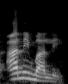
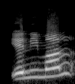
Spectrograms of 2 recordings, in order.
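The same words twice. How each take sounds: First: অ্যানিমালে said "ah-nee-MAH-le", final e sounded; Italian pronunciation. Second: অ্যানিমাল said the English way, opening on "e", no final vowel; English pronunciation. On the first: Teacher comparing Italian with English for students, Italian pronunciation. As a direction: open on a clear "a" and end অ্যানিমালে on "le". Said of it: "Italian ভাষায় বলা হচ্ছে". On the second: Teacher comparing English with Italian for students, English pronunciation. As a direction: say অ্যানিমাল as English "ENimal", ending on the l. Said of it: "English ভাষায় কি বলি".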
